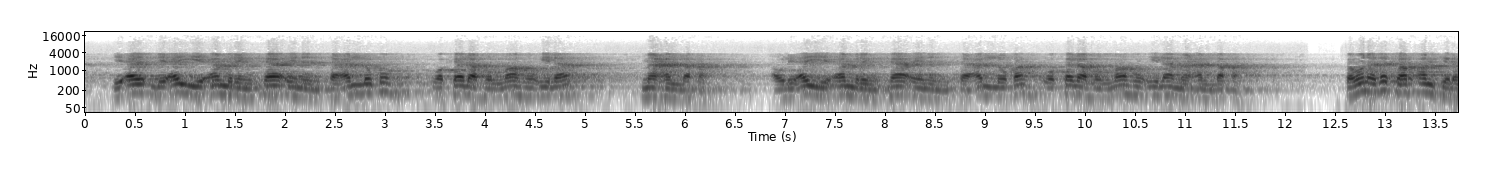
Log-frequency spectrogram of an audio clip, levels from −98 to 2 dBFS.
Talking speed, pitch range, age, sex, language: 90 wpm, 130-155 Hz, 40-59, male, Arabic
